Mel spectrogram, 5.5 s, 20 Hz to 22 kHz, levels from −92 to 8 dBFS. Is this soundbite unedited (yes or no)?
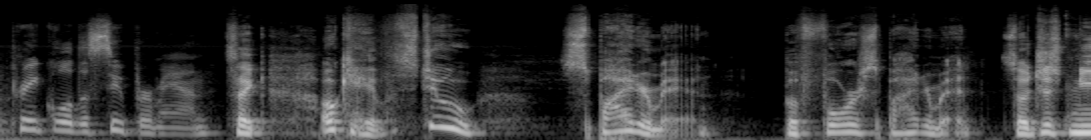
no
